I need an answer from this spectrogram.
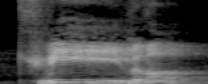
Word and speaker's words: cuivre: Если у вас заметны сложности с произнесением двух французских согласных, произносите их одну за другой по очереди. Например, cuivre, делая так, чтобы у вас каждая из согласных звучала по отдельности.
